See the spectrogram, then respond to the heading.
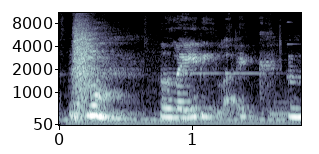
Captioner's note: coughs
